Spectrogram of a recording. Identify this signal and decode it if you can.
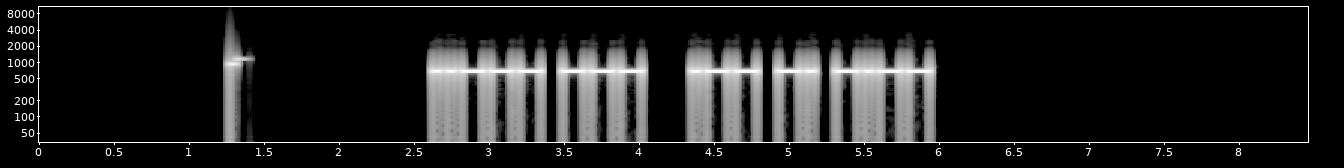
Morse code, heard as a keyed tone, about 25 wpm, 700 Hz. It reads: 2O WNY
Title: Winter Field Day Exchanges Encore 25wpm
